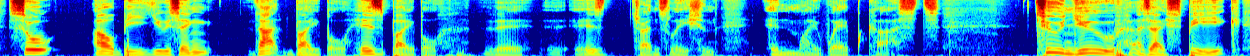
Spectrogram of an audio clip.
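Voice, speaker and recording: A middle-aged man with a northeast Scottish accent, a church minister giving a measured, earnest introduction to his channel. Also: mid-range voice, no room sound. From northeast Scotland.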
